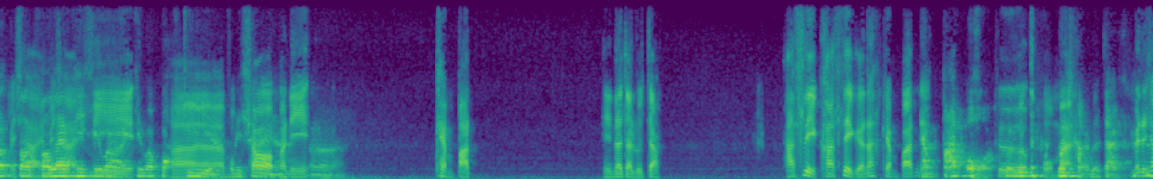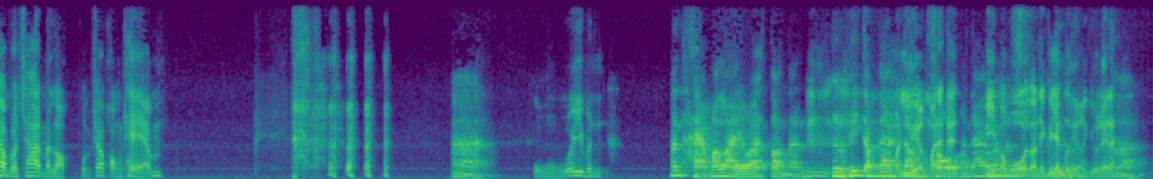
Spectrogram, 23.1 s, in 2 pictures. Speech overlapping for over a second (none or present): present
